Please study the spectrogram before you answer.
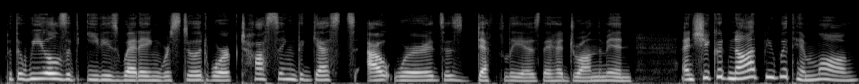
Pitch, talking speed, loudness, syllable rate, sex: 210 Hz, 210 wpm, -19 LUFS, 4.6 syllables/s, female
